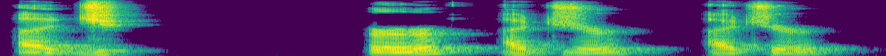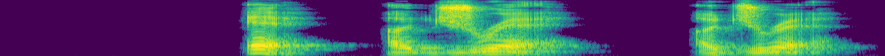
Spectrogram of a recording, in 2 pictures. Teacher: DR together make the sound J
